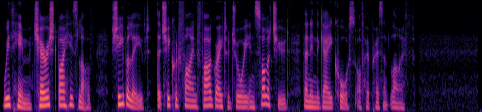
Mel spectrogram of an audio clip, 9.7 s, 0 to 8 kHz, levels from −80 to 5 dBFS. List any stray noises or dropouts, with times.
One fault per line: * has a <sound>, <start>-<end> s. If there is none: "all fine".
all fine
